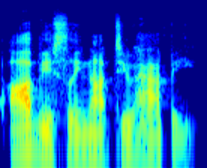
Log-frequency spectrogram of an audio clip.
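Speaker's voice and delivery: usual speaking voice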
